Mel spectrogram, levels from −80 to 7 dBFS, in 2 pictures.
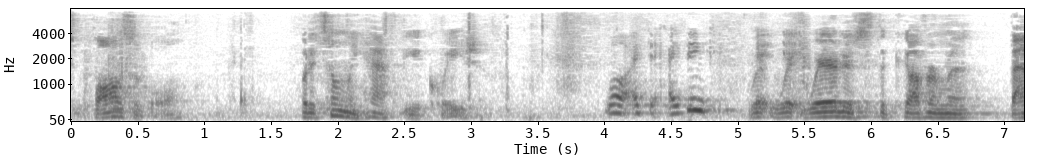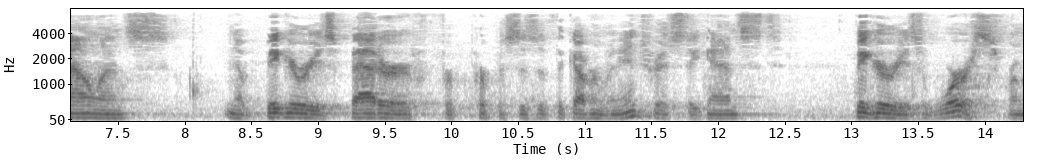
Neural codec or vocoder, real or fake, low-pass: none; real; 7.2 kHz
